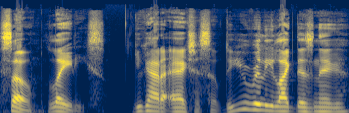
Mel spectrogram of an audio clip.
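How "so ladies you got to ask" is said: usual speaking voice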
